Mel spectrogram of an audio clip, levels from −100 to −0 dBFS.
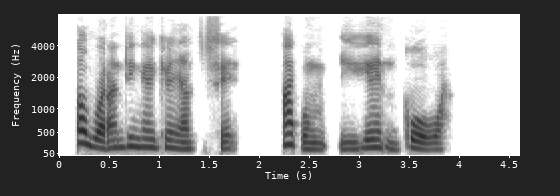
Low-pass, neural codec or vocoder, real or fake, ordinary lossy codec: none; codec, 16 kHz, 1 kbps, FreqCodec, larger model; fake; none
